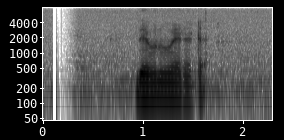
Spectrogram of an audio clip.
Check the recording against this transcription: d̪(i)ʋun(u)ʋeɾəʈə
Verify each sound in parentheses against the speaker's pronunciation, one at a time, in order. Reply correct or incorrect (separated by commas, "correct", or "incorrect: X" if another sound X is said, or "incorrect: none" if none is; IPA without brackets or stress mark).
incorrect: e, correct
